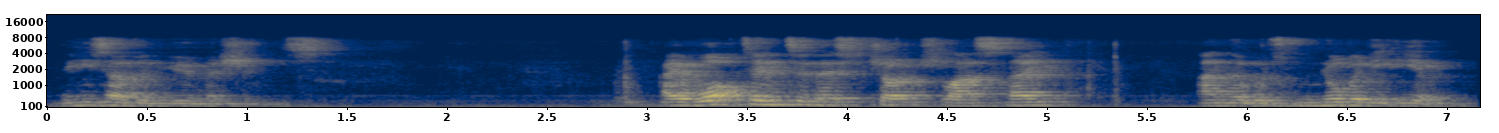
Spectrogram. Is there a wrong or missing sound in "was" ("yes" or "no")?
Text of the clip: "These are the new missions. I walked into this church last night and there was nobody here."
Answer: no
